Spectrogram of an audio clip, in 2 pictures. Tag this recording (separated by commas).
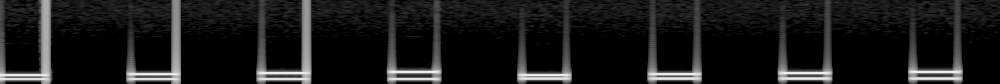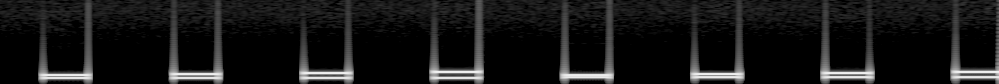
Telephone, Alarm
